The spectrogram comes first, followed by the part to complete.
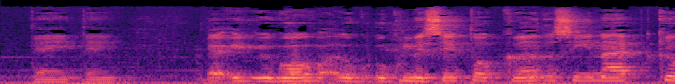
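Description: Heard through audible room echo and noticeable background noise, a man speaks with a fairly high pitch. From Brazil, Minas Gerais (Barbacena). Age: 20s. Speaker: musician. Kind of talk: radio interview. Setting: studio.

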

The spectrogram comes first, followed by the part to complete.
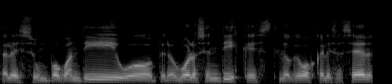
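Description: Speaking with a Rioplatense accent, a man talks at a fairly quick pace with a fairly low pitch and monotone, flat intonation against a quiet background. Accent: Argentine Spanish (rioplatense). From Argentina. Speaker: singer. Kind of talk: interview.

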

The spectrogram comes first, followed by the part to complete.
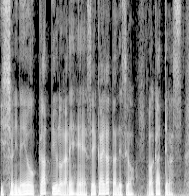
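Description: A dry, close sound with no echo over a quiet background. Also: man. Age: 30s. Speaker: listener sending a voice memo. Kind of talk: recorded voice memo monologue. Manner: hesitant, many fillers.

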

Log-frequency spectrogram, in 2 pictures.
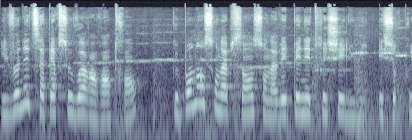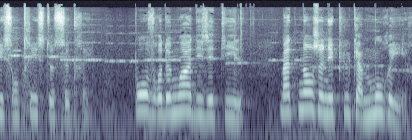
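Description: Over music in the background, a woman speaks fairly slowly in a fairly high voice. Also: ordinary pitch variation. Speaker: radio reader of tales. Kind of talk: dramatic narration of a read-aloud tale, in the voice of an old villager. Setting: hospital radio studio. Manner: expressive, storytelling tone, slow and suspenseful.

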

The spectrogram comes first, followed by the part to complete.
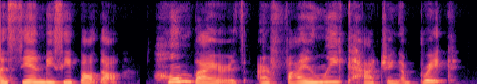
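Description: A woman speaks at a high pitch. The recording is very clean, with a silent background. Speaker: English-learning podcast host. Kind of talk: tutorial; reading aloud.

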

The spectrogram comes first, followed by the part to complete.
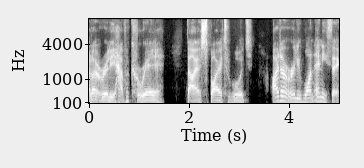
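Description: The recording is very clean, with a silent background. A man speaks at a fairly low pitch with very wide pitch swings. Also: moderate pace. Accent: English. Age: 20s. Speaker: amateur MMA fighter. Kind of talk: casual chat.

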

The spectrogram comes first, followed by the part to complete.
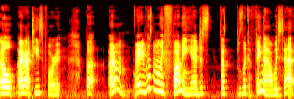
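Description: Raised and projected, a woman's high, bright, sharp voice makes very wide pitch swings and big swings in loudness. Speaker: podcast co-host. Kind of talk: casual chat.

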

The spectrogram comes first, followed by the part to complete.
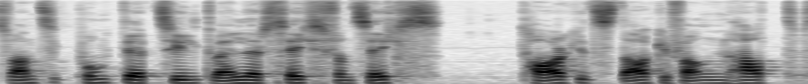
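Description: A man at a moderate pace with a fairly high pitch, in a very clean recording with a silent background. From Switzerland. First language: Swiss German (speaking German). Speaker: fantasy football podcaster. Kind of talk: casual chat. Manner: halting, repeats words.

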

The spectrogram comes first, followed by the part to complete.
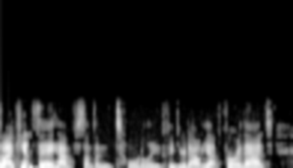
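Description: A woman with a fairly low pitch and vocal fry speaks at a fairly quick pace. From South Dakota. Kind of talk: casual chat.

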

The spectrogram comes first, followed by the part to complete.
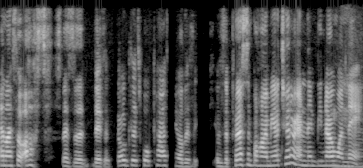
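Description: Talking at a very fast pace, a woman with a fairly high pitch shows ordinary pitch variation. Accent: Australian. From Australia, western Sydney. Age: 40s. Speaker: podcast host. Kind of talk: casual interview chat.

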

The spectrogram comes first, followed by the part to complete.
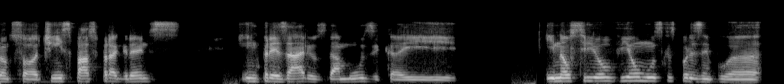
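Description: Speaking at a fairly slow pace, a man talks with fairly even intonation and a fairly high pitch. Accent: São Paulo. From Brazil, São Paulo. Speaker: DJ. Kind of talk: casual chat.

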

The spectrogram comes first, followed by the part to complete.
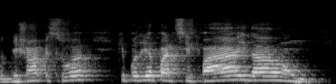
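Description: Lively intonation at a fairly slow pace, with audible room echo. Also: man. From Erechim, Rio Grande do Sul, Brazil. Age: 40s. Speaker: baker and football fan. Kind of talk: casual chat.

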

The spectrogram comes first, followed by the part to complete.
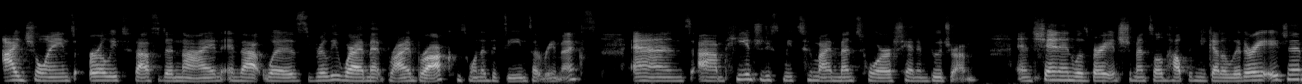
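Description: Over a quiet background, a woman with a Canadian accent talks at a fairly quick pace in a normal speaking voice, her pitch fairly low and her intonation fairly even. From Canada, Toronto. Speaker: writer and agency executive. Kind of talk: interview. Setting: video call.

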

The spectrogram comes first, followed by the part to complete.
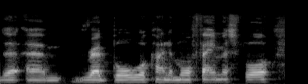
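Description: A man with a British accent speaks at a moderate pace in a fairly low voice, recorded very cleanly against a silent background. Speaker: podcast host. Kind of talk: interview. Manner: hesitant, many fillers.

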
